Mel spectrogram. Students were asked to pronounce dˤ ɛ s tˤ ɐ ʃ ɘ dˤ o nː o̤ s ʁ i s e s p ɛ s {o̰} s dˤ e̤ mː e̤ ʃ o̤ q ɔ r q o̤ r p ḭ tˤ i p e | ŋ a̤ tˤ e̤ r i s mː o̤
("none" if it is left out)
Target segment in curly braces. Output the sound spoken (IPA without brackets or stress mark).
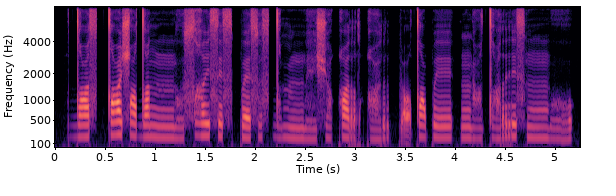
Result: o̤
